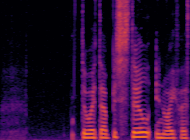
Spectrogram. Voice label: "bustl", Welsh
